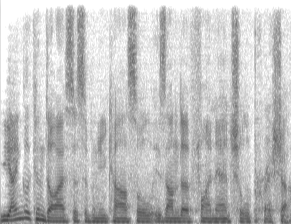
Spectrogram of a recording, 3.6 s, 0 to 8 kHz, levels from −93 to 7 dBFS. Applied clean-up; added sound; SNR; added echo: neural mask model Resemble Enhance denoiser.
